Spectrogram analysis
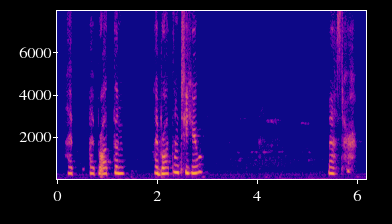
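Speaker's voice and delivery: trembling whisper. Kneeling at the water's edge, speaking to the Master in a very shaky whisper. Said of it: "just whisper in a very shaky voice".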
